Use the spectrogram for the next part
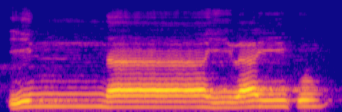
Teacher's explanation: Jadi hamzah itu harus jelas karena dia mempunyai sifat jahar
